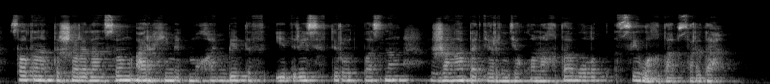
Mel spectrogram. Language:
Kazakh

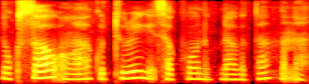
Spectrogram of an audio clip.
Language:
Garo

